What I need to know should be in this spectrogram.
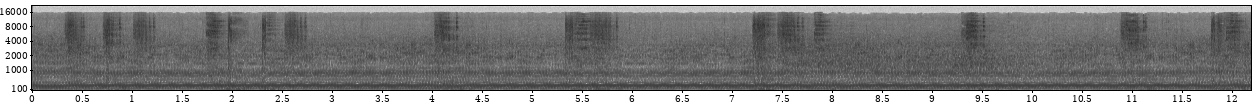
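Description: Bushes scrape and crunch against a truck in short bursts.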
